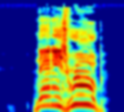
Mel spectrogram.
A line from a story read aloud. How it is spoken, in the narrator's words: he yelled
